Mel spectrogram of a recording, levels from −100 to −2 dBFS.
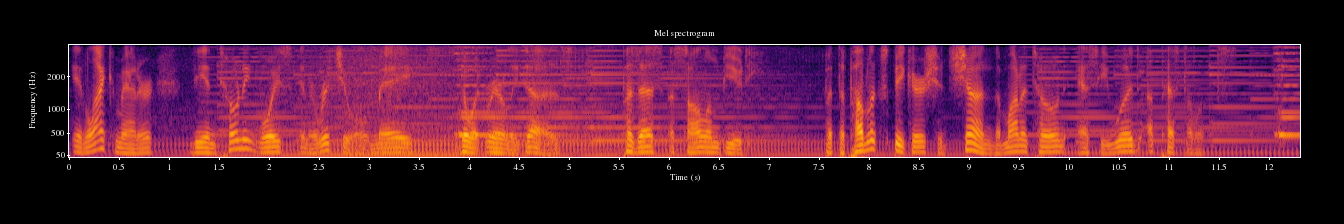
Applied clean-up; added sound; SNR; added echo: none; Motorcycle + Harp; 10 dB; none.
